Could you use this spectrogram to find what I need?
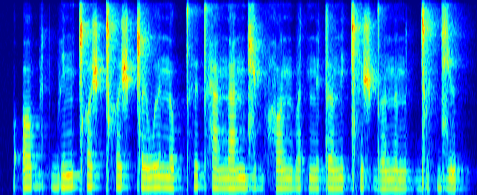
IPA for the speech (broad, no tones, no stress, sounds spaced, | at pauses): ʔ ɔ b ʏ t b i n ǀʰ ɔ ʃ ǀʰ ɤ ʃ ǀ ʏ w ɯ n o b t̪ʰ ɨ t̪ʰ a n̪ a n d͡ʑ o b h ɔ n b a t n ʏ t ɤ n i ǀʰ ʏ ʃ d̪ ɤ n o n o t ɡ͡ǀ ɯ t d͡ʑ ɨ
